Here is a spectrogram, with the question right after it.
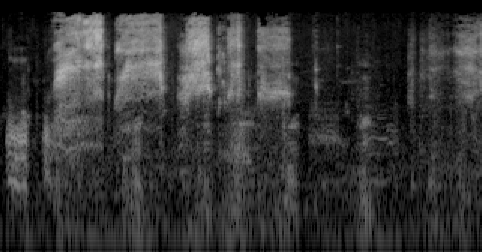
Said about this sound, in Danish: Jamen, der er så mange små grise, der slås om den samme pat, siger man det, på Øveret, at, øh, at der er virkelig hård kamp om. Der er simpelthen ikke nok.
